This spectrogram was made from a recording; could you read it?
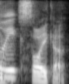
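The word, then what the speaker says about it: Suica: So I think once you get into the main flurry of stuff, you do, like, I think this, is it Soika? I'm going to say this wrong. – Soika.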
